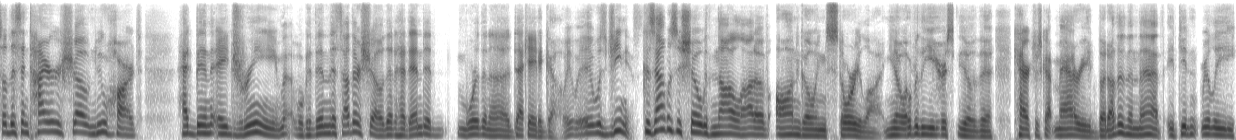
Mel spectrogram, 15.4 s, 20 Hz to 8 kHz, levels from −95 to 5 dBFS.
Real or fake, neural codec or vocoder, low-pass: fake; codec, 16 kHz, 0.8 kbps, ZipCodec; 7.2 kHz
